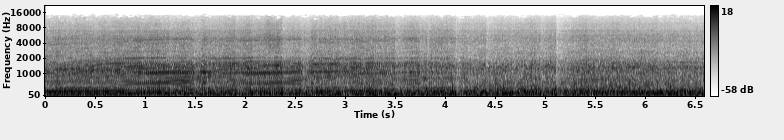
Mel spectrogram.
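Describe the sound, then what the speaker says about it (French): A Triumph Tiger 900 GT Pro's 900 cc three-cylinder engine pulls hard under acceleration, a loud, steady rising drone with wind noise, recorded close on the moving motorcycle without speech. "Ce moteur 900 3 cylindres est très agréable."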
